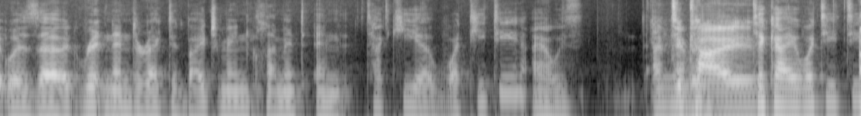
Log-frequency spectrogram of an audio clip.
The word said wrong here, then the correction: Taika: I butcher his name too, which is unfortunate because Taika.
